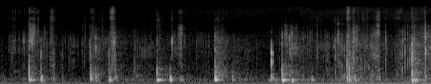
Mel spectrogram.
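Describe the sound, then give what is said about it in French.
Footsteps climbing dusty wooden stairs, a steady series of dull, knocking treads at an even walking pace, heard alone with no talk. “Et il monte les escaliers de bois poussiéreux.”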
